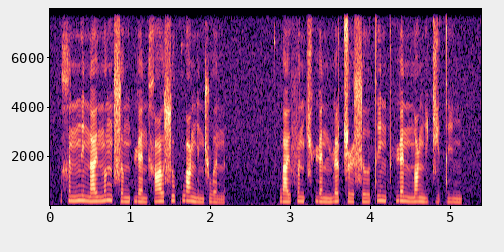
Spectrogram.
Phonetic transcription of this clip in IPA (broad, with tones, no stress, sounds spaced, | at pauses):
x ə˨˦ n n̪ i˨˩ n a˥˨ ɪ̯ n̪ ɤ˥˨ ŋ s ɤ˨˦ ŋ p ɥ ɛ˨˩ n x ɑ˦ ʊ̯ s u˦ k w ɑ˥˨ ŋ i˨˦ n ʂ w ə˨˩ n | pʰ w a˨˦ ɪ̯ f ə˨˦ n t͡ɕʰ ɥ ɛ˨˩ n m ɥ ɛ˥˨ ʈ͡ʂ ɻ̩˨˩ s ɹ̩˨˦ t̪ i˥˨ n pʰ ɥ ɛ˥˨ n n̪ ɑ˥˨ ŋ i˦ t͡ɕ i˨˩ t̪ i˥˨ ŋ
